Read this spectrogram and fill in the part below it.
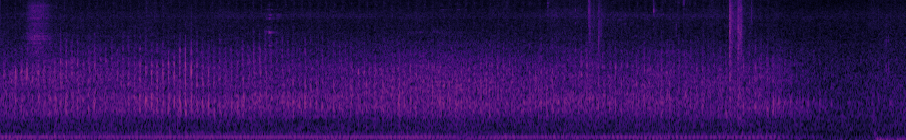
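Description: A helicopter flies in the survival video game Sons of the Forest, its steady, throbbing rotor drone holding continuously and easing slightly toward the end.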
